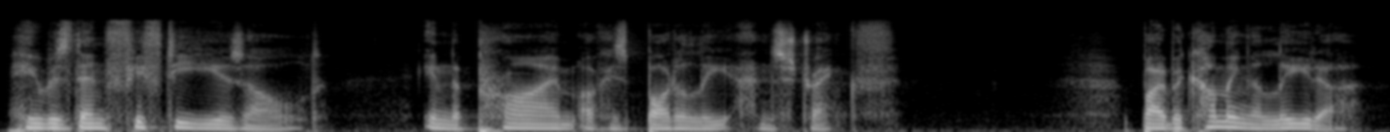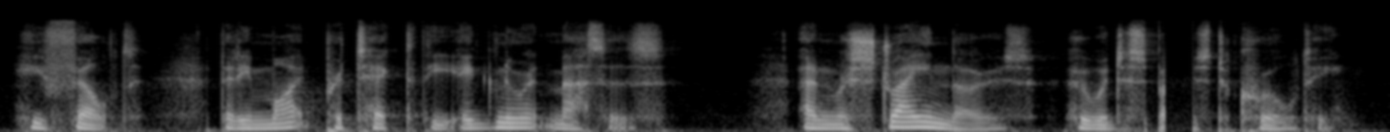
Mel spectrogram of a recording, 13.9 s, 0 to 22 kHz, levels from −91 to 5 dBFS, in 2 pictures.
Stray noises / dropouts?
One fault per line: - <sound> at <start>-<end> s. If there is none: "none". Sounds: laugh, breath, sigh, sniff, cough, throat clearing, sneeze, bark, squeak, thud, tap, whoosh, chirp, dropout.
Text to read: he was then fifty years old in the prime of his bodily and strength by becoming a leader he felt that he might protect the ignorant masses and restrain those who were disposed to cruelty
- dropout at 12.8-12.9 s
